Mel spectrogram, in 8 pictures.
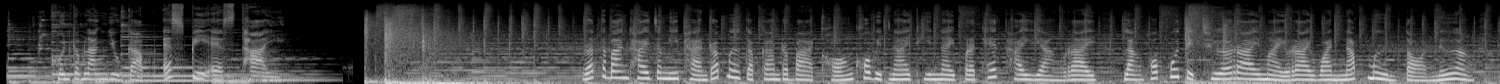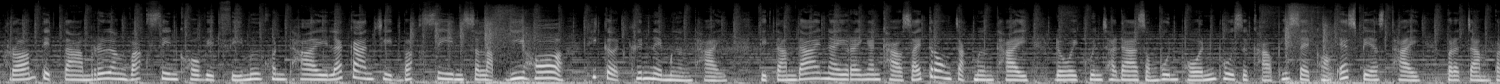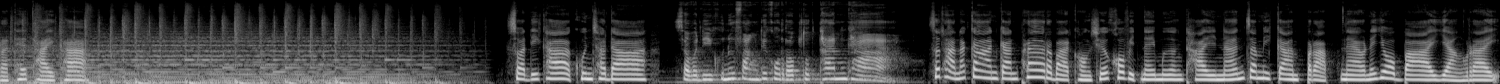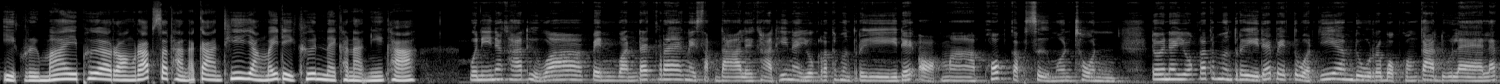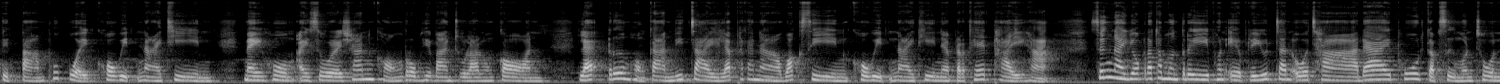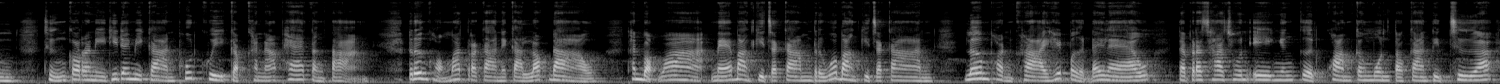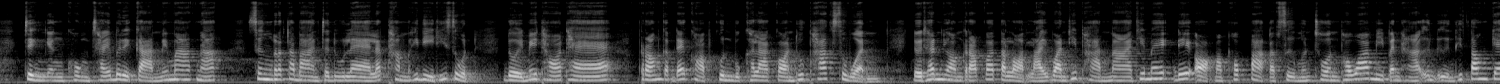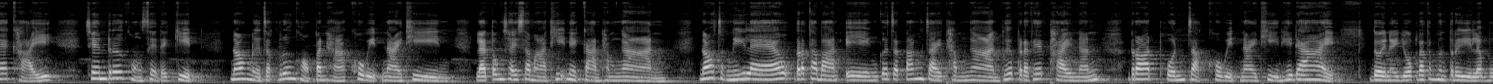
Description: ฟังรายงานข่าว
